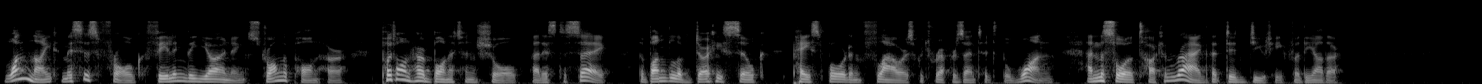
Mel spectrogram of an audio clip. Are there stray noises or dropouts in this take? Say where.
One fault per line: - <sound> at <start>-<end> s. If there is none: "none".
none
